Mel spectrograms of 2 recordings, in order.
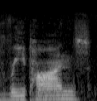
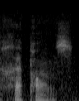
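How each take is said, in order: First: The word is pronounced in a heavy, flat way. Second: The word is pronounced lightly, further back. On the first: The speaker calls it wrong. "Matt says repons... sounds like an Alaskan" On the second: The speaker calls it right. "it's lighter than that, it's like réponse, with a little bit of back there"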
